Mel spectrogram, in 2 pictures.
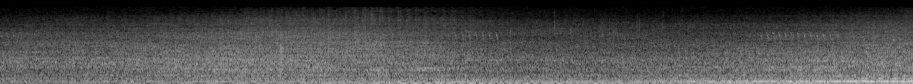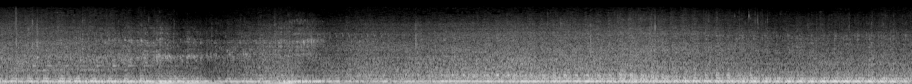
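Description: First-generation Ford Mustang coupe's engine and exhaust running at low speed as it drives past, growing steadily louder as it approaches. It dips briefly about two-thirds of the way through, then holds a loud, steady note.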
